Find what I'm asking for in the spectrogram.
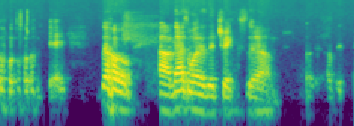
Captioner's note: laughs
